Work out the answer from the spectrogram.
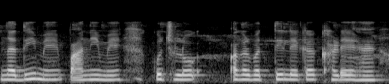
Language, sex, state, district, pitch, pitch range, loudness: Hindi, female, Uttar Pradesh, Shamli, 220 Hz, 215-225 Hz, -17 LUFS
